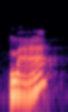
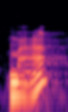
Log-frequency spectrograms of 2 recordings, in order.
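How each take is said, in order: First: The pitch dips down, then rises. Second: The same.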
